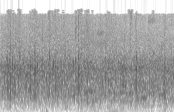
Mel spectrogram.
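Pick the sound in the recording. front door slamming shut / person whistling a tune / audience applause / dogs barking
audience applause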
